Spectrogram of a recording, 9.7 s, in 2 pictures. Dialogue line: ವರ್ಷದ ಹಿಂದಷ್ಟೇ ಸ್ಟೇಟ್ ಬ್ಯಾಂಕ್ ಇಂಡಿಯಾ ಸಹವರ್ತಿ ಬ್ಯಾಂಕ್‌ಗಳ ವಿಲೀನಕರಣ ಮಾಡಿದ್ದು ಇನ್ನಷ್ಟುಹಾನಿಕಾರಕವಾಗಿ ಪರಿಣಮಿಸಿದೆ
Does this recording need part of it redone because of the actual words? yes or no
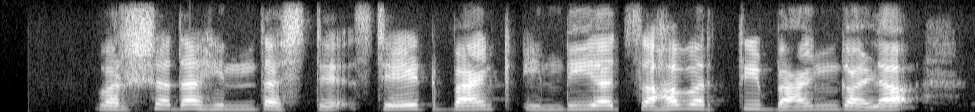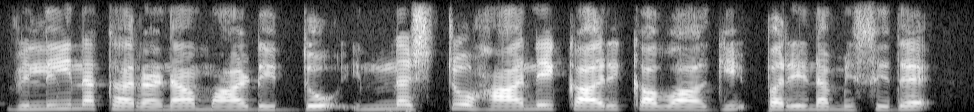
no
